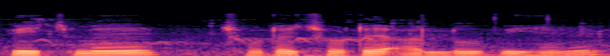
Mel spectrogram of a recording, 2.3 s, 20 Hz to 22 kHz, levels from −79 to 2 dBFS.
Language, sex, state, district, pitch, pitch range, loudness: Hindi, male, Chandigarh, Chandigarh, 120 Hz, 115-130 Hz, -16 LUFS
